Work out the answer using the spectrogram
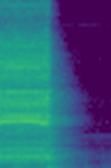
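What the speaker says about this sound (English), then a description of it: "I even resorted to actually using this lawnmower blade grinder" A lawnmower blade grinder whines loudly for about half a second and then spins down, its high-pitched motor tone fading quickly into silence.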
